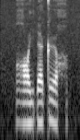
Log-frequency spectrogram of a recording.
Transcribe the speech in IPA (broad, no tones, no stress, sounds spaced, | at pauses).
ʁ ɔ j ɗ ɛ ʈ ʏ χ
